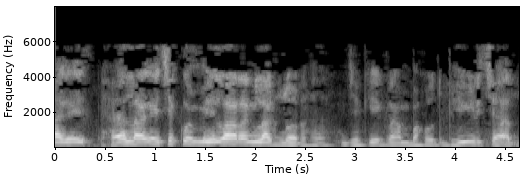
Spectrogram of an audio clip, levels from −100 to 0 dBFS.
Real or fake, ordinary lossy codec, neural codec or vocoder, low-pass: fake; MP3, 24 kbps; codec, 24 kHz, 6 kbps, HILCodec; 7.2 kHz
